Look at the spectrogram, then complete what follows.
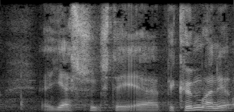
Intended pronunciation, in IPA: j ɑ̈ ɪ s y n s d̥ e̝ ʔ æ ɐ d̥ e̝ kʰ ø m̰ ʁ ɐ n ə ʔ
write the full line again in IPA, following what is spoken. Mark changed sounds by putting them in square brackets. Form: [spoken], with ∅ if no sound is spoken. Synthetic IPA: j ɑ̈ ɪ s y n s d̥ e̝ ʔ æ ɐ [b̥] e̝ kʰ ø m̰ ʁ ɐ n ə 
